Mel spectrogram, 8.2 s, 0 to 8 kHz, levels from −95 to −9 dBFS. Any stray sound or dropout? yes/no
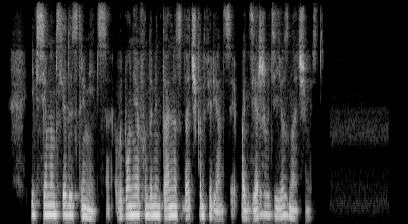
no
